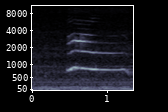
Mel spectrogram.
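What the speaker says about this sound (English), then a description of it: "it will meow" A cat's meow plays from an MIT Scratch program, a single clear, drawn-out electronic-sounding meow that starts after a short quiet pause and tapers off at the end.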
